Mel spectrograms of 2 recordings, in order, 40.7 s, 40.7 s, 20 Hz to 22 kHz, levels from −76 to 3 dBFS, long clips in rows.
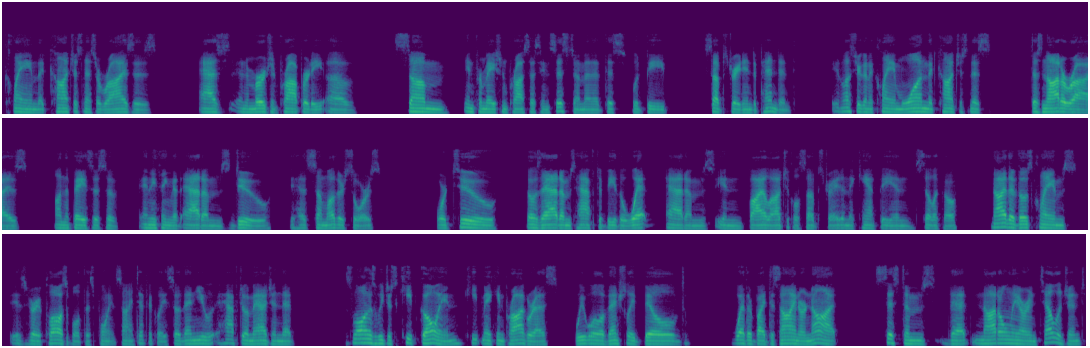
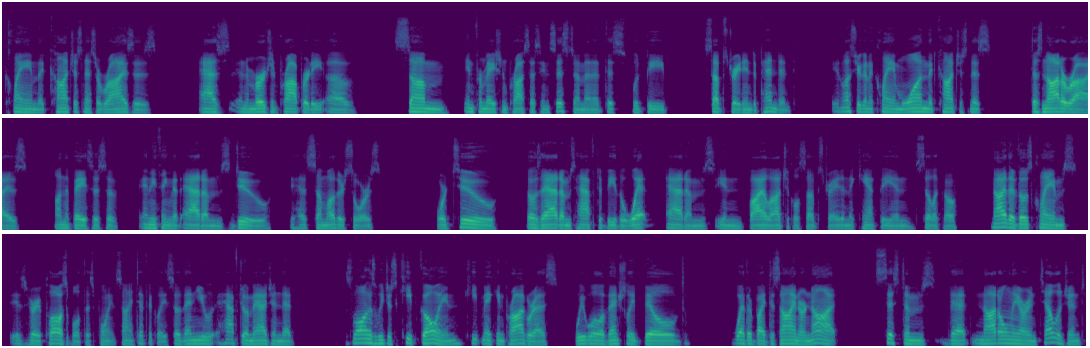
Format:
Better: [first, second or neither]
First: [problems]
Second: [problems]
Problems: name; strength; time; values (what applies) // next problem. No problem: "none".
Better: second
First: garbled, watery; slightly; nothing above 6.5 kHz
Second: none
